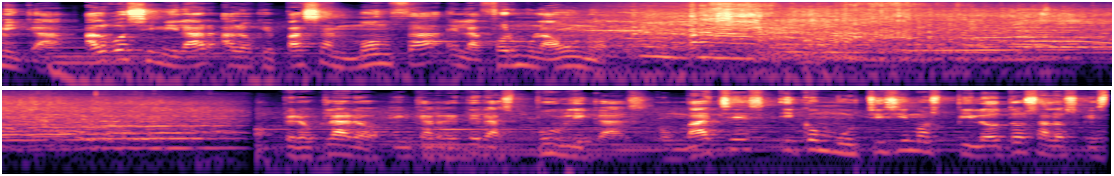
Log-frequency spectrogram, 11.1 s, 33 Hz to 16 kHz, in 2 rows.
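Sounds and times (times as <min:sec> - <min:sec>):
race car engines passing: 0:02.9 - 0:06.8.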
